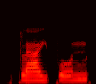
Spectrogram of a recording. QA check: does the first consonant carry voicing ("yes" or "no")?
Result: no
